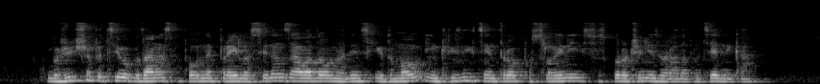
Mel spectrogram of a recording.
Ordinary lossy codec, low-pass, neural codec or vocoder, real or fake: none; 7.2 kHz; none; real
